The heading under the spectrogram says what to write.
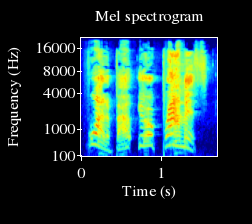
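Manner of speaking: high loud shout; high indignant shout. Acted. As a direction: shout the reminder after her. Frog shouts after princess.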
